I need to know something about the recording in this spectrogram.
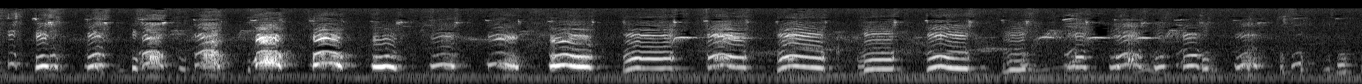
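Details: American Akita puppies playing outdoors in their garden run on a fine day; a rapid stream of high, wavering whines and squealing yelps, about three per second, several pups' voices overlapping, some notes bending up then down.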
